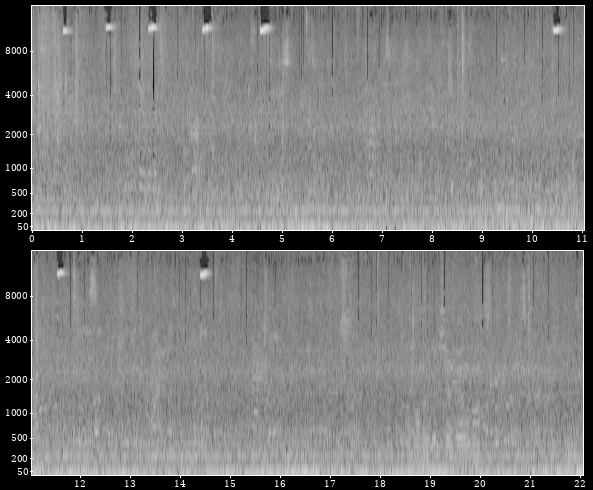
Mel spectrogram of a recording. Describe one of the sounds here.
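A subway train rumbles and rattles along the tracks.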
